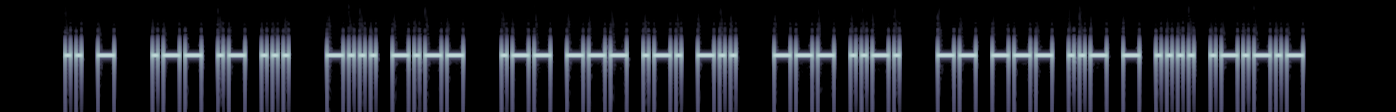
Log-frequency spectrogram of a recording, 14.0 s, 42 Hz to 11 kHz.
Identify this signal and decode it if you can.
Morse code, heard as a keyed tone, about 22 wpm, 700 Hz. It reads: IT WAS BY WORD OF MOUTH.
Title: Sentences from Top 1500 Words 22wpm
